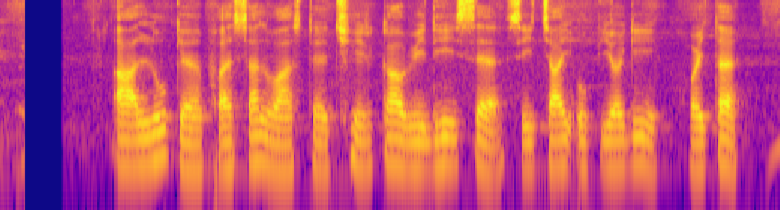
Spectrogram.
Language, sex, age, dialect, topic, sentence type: Maithili, male, 18-24, Angika, agriculture, question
